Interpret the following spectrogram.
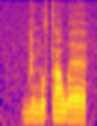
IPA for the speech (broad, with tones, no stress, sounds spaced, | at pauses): b i˨ n u˨ t ã˧ w ɛ˧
